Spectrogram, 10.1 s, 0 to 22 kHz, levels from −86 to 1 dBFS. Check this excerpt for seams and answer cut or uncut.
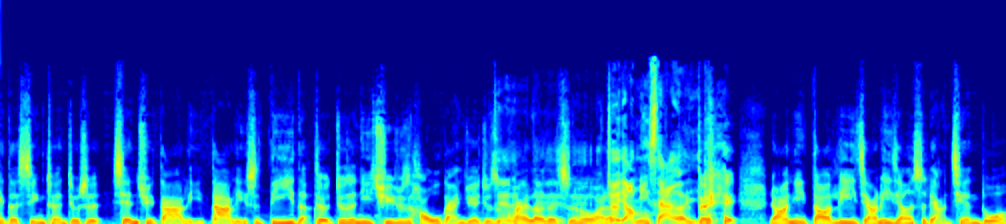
cut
